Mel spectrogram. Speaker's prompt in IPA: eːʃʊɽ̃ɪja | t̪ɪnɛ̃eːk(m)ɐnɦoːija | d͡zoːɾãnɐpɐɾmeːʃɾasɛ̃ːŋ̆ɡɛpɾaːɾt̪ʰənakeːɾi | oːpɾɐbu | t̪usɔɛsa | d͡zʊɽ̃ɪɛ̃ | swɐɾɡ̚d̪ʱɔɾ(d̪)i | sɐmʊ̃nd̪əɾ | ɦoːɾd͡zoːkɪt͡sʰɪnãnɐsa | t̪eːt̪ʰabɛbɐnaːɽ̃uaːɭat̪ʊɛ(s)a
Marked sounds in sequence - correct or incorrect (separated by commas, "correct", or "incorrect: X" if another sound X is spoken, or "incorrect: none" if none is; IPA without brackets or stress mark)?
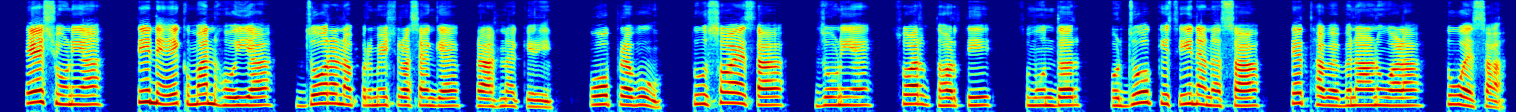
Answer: correct, incorrect: t̪, correct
